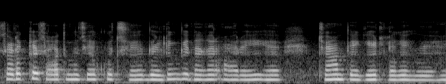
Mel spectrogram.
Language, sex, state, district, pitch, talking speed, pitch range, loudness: Hindi, female, Chandigarh, Chandigarh, 225 Hz, 230 wpm, 215-230 Hz, -17 LUFS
